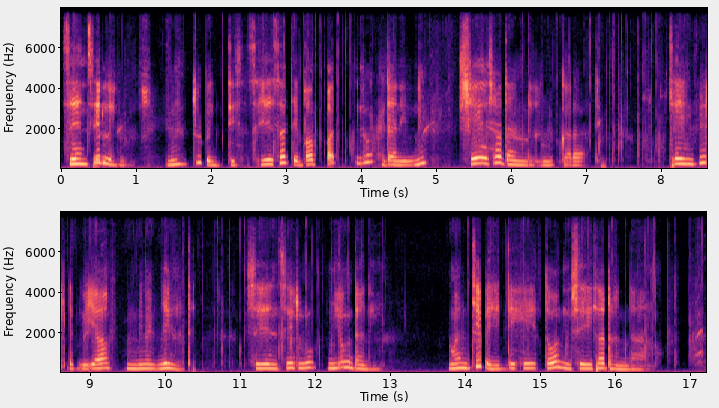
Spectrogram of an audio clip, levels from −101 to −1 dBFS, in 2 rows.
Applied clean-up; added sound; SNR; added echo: neural diffusion model UNIVERSE++.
